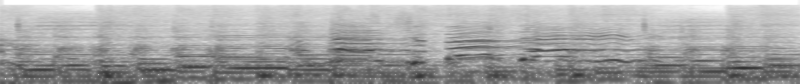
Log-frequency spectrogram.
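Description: Live rock band playing loudly: electric guitar with bending notes over bass and a steady drum beat.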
